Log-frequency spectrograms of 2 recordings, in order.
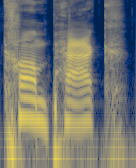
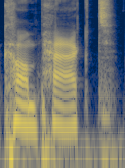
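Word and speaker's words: Compaq: It's uh pronounced compact, not compact.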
